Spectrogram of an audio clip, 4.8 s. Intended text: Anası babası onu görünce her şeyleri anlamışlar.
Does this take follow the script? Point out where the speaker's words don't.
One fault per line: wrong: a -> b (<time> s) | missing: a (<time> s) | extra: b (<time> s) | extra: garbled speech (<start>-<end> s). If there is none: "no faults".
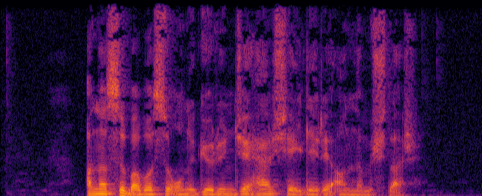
no faults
